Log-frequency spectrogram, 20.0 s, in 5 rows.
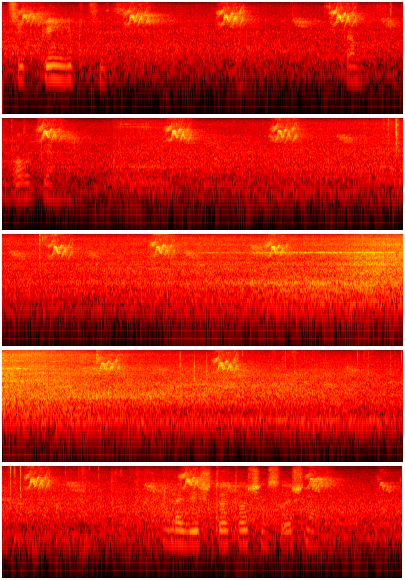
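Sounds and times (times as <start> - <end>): street noise: 0.0 - 20.0
small bird chirping: 0.1 - 6.1, 6.7 - 11.0, 15.4 - 20.0
vehicle passing: 4.4 - 20.0.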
